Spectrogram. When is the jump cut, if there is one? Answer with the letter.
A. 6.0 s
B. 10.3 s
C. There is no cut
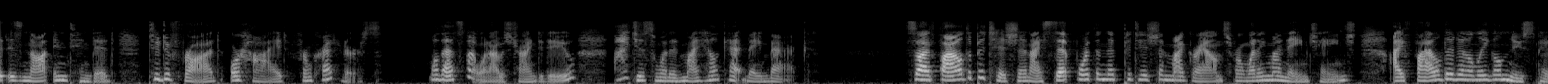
A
